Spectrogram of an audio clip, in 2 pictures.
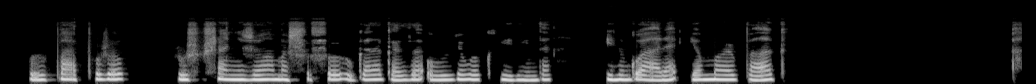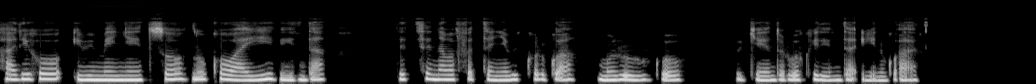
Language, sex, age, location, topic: Kinyarwanda, female, 18-24, Huye, education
